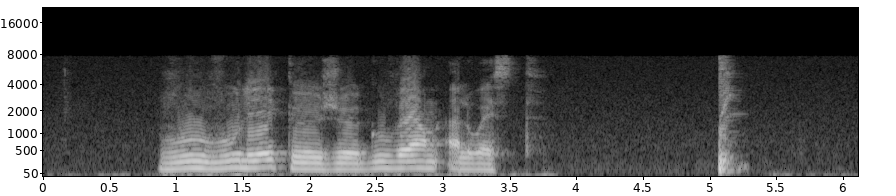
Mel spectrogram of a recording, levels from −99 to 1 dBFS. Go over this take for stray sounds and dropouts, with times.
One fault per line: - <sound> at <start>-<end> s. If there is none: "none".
- thud at 5.1-5.3 s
